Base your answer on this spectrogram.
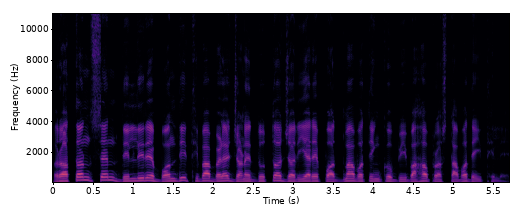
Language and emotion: Odia, neutral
